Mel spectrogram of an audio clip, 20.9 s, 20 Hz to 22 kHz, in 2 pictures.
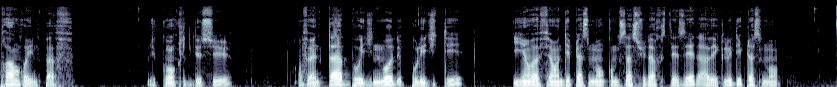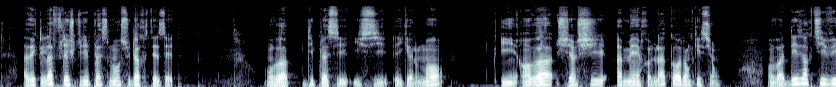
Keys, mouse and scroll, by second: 3.6 Tab, 4.6 click, 7.5 ctrl+z, 8.6-11.1 drag, 11.1 KP_7, 12.4-13.9 scroll up 5, 13.9-17.0 drag, 20.4 o.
